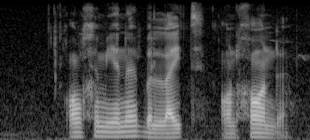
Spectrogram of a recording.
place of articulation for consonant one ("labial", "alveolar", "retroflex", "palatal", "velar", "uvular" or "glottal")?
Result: glottal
